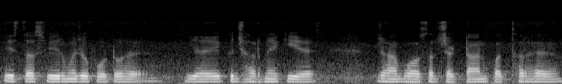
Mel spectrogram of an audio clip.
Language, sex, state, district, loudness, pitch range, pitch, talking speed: Hindi, male, Chhattisgarh, Raipur, -15 LUFS, 125-130 Hz, 130 Hz, 180 wpm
